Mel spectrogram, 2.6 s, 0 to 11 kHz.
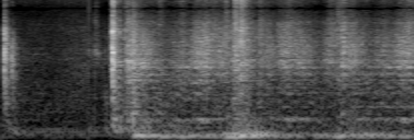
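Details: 1967 Chevy Impala small-block V8, pedal pumped before cranking, then held wide open; it needed heavy pedal bumping to fire last time: silence, then a sharp crank burst, engine catches and settles into a rough, low rumbling run; hard start.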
